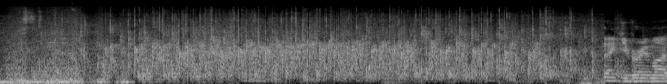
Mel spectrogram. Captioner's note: applauding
